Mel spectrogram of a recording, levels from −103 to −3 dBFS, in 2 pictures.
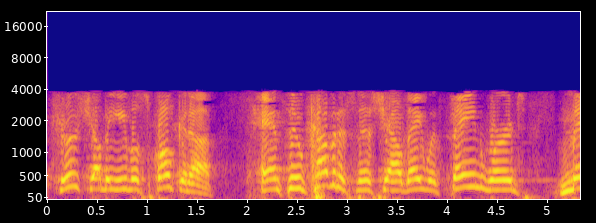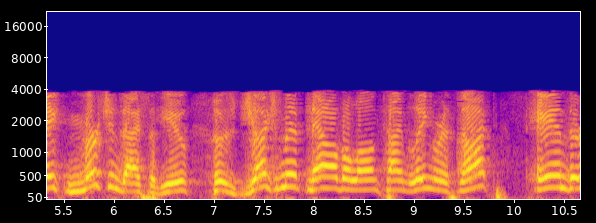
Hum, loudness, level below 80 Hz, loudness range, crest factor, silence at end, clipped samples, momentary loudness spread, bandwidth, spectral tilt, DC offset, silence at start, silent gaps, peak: none; -11 LUFS; -28 dBFS; 1 LU; 12 dB; 0 s; under 0.1%; 5 LU; 4 kHz; -10.5 dB/octave; under 0.1%; 0.05 s; none; 0 dBFS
